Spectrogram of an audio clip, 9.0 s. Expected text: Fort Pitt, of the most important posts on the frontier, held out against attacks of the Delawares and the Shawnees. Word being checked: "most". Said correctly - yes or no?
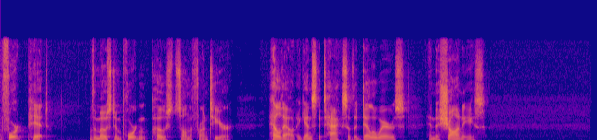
yes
